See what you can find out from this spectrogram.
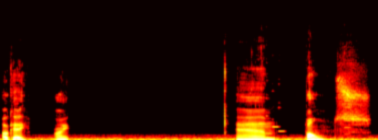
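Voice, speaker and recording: A man's voice: fairly low pitch, big pitch swings, extremely slow, soft background music. A man giving casual, playful let's play commentary with chatty, joking asides. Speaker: gaming host. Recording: clear background noise under voice. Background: game ambience.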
